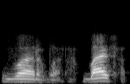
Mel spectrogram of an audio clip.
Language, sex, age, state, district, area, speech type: Marathi, male, 30-45, Maharashtra, Amravati, rural, conversation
